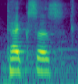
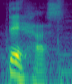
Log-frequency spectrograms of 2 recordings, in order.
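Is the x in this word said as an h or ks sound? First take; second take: ks; h. First: The x is said as a ks sound. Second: The x is said as an h sound.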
